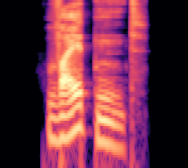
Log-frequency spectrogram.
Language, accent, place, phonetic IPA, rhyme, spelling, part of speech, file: German, Germany, Berlin, [ˈvaɪ̯tn̩t], -aɪ̯tn̩t, weitend, verb, De-weitend.ogg
- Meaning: present participle of weiten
